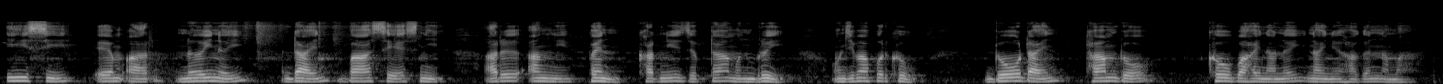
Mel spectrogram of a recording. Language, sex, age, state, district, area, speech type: Bodo, male, 30-45, Assam, Kokrajhar, rural, read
